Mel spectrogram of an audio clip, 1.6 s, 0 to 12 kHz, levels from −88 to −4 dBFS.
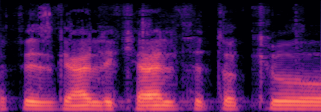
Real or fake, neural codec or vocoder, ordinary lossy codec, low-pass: real; none; AAC, 32 kbps; 10.8 kHz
